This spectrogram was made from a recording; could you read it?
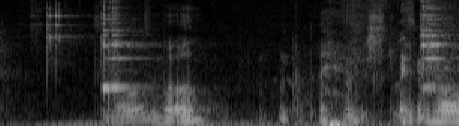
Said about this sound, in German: Oder wenn wir zuerst anstoßen?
